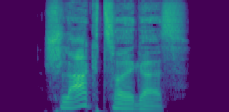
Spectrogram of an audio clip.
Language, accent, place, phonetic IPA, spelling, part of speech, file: German, Germany, Berlin, [ˈʃlaːkt͡sɔɪ̯ɡɐs], Schlagzeugers, noun, De-Schlagzeugers.ogg
- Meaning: genitive singular of Schlagzeuger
